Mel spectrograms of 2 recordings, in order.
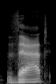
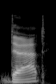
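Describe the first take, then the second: First: The word begins with a soft th sound. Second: The word begins with a hard d sound.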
